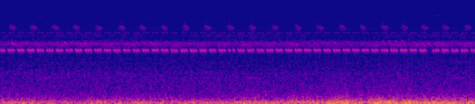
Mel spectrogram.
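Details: On a still rural summer night, grass insects keep up a fast, pulsed high trill with light chirps layered above, while low-pitched background noise grows louder toward the end.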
